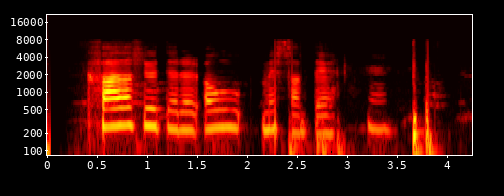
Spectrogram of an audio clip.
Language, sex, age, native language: Icelandic, female, 11, Icelandic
